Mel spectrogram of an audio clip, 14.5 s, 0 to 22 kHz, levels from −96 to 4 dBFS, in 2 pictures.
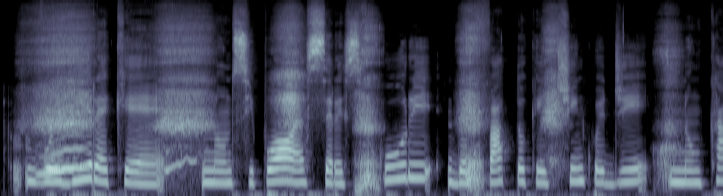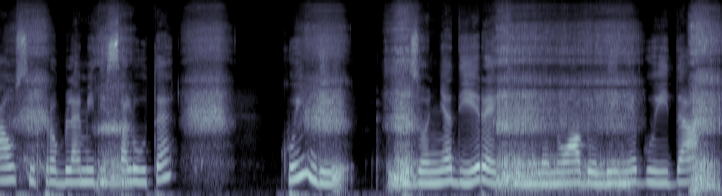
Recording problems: hiss; loud; throughout; 3 dB below the speech

